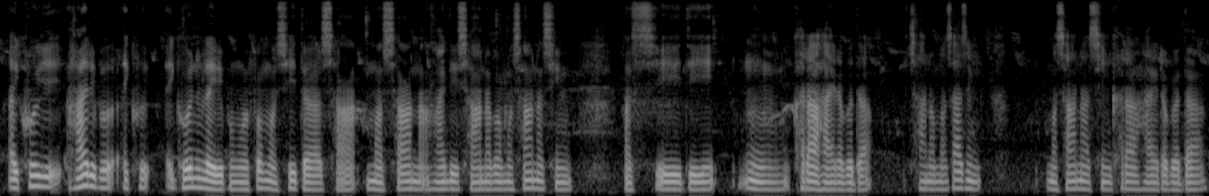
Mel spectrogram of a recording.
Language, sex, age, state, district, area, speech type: Manipuri, male, 18-30, Manipur, Tengnoupal, rural, spontaneous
